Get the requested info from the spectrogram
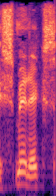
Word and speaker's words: Smithwick's: It says a Smith, I say Schmidt's is how you pronounce it, right? But it's spelled Smithwick's.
